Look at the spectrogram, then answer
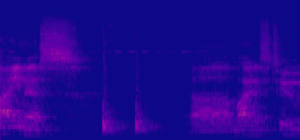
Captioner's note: knuckle knocks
